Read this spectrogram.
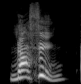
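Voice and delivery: high, loud mocking poltergeist; gleeful triumphant shout. A narrator's reading. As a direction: yell it in triumph.

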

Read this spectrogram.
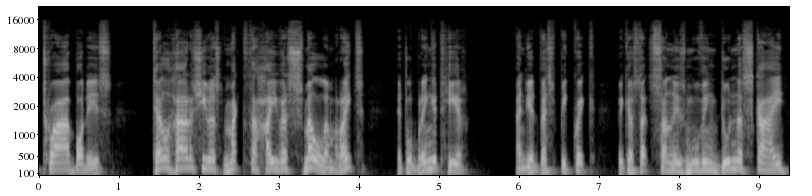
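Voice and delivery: a wee blue man laying out a grim plan; Scottish Feegle chief. A narrator's reading. Rob gives orders.

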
